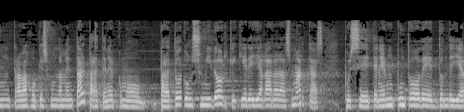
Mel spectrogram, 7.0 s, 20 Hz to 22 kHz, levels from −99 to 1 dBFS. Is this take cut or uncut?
cut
